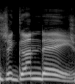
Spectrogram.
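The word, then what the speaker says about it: Gigandet: Cam Gigantid as James. – Cam Gigunde. – Gigunde. I've never said that out loud. That's how it's said.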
